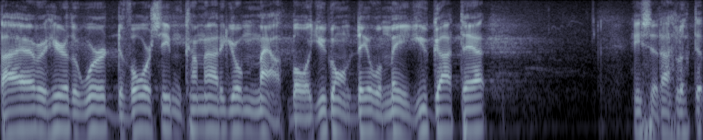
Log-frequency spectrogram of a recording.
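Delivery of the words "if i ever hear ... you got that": put-on deep, gruff big man voice, louder. Retelling a bride's father warning the groom: imitating a deep gruff voice. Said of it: "had a big old deep gruff voice".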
